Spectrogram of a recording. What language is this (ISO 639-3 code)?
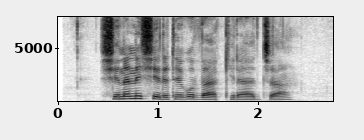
kik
